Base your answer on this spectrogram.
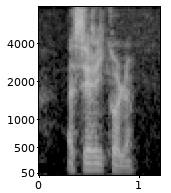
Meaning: maple production
- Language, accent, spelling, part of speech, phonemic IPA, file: French, France, acéricole, adjective, /a.se.ʁi.kɔl/, LL-Q150 (fra)-acéricole.wav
